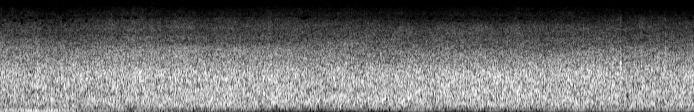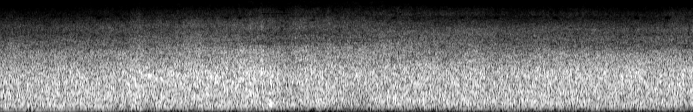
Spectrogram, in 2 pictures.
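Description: Ocean surf breaking and washing up onto a sandy beach, a steady rush of water.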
